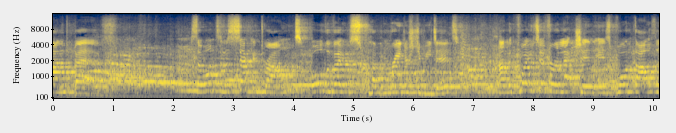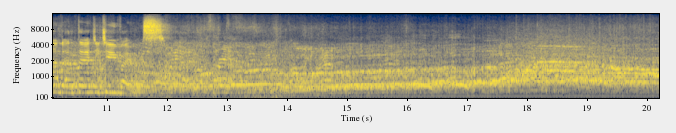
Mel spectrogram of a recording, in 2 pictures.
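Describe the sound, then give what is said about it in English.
An excited group of friends screams, whoops and cheers at a student election result, shaking the winner, with overlapping shouting voices and scattered claps filling the whole stretch at high volume. “I mean, I, I didn't believe it when my friends started shaking me and screaming, and and I mean that was very close.”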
